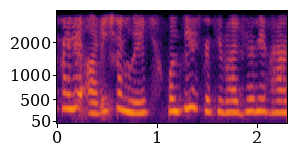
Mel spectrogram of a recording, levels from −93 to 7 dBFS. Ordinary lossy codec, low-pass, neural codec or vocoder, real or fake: none; 3.6 kHz; codec, 16 kHz, 1 kbps, FreqCodec, smaller model; fake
